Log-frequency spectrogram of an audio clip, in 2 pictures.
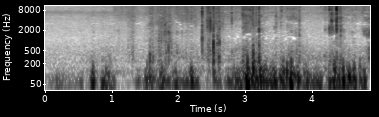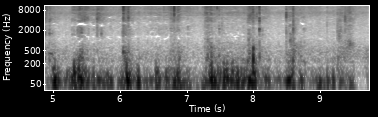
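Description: Footsteps crunch on dry ground and twigs close by.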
